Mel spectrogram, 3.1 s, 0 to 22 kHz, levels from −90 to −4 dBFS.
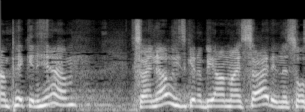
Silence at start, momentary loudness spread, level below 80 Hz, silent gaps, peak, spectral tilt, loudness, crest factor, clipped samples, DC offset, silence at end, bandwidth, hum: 0 s; 11 LU; -42 dBFS; none; 0 dBFS; -5.5 dB/octave; -13 LUFS; 12 dB; under 0.1%; under 0.1%; 0 s; 11 kHz; none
